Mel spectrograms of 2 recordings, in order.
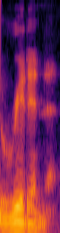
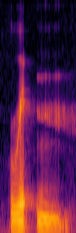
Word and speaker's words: written: other example written written so you can say written or written written is more common just don't say written it's written let's look at some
